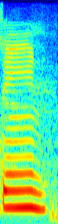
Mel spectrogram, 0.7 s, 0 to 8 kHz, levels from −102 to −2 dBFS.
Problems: none marked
